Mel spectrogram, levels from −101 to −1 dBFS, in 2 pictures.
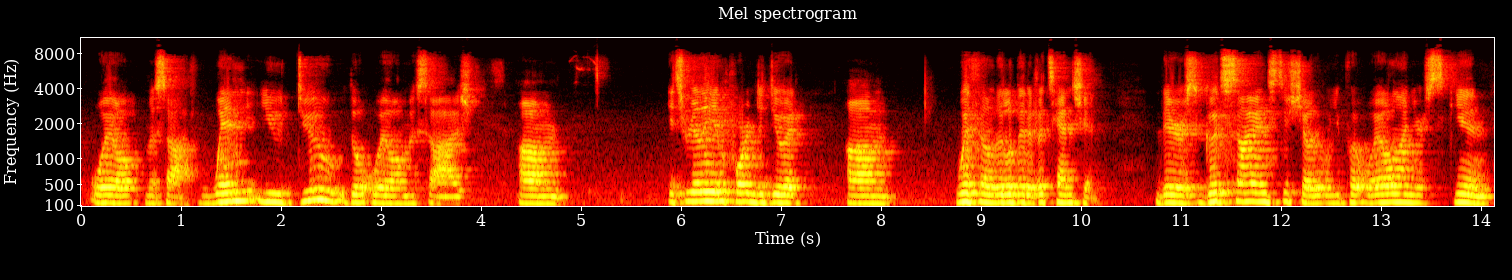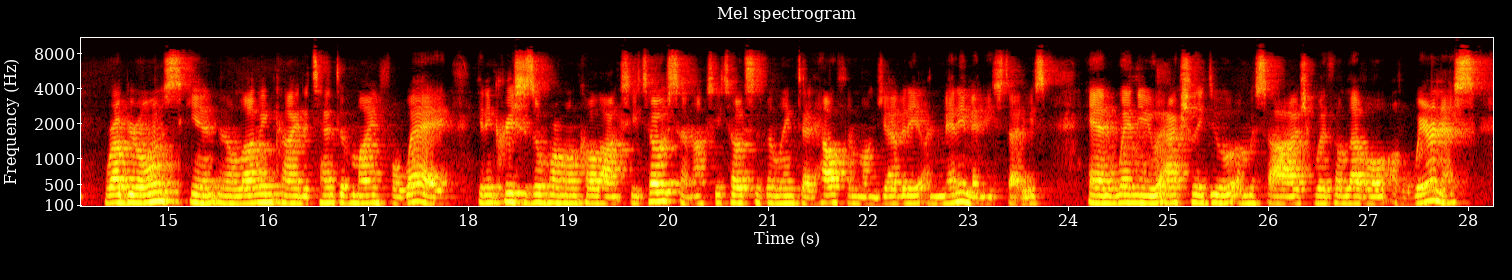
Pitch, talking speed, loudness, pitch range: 150 Hz, 160 wpm, -23 LUFS, 140-160 Hz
